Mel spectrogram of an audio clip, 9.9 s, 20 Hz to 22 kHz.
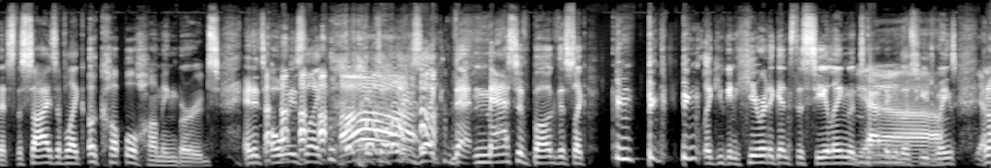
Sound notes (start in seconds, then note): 2.6 laughs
